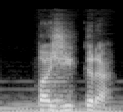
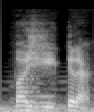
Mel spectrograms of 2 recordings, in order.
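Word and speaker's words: ויקרא: Entonces el libro para ellos es Bayicra. Bayicra, que yo no la pronuncio como ellos, pero Bayicra.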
